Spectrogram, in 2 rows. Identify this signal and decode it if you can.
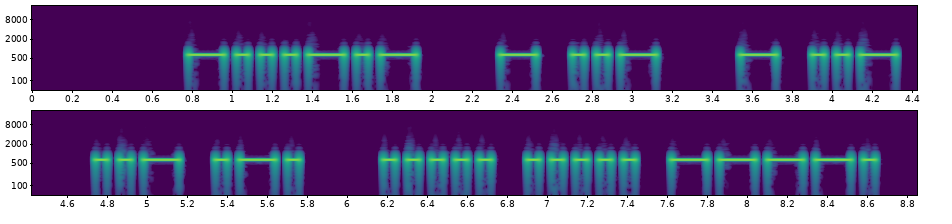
Morse code, heard as a keyed tone, about 20 wpm, 650 Hz. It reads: <BK> TU TU UR 559
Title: POTA QSO Practice - 20wpm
